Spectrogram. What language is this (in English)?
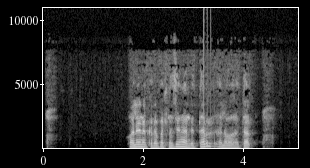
Musgu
